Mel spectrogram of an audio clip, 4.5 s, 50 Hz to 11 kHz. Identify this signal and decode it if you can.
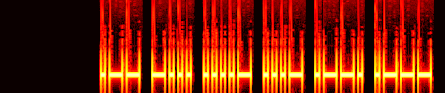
Morse code, heard as a keyed tone, about 28 wpm, 700 Hz. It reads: WB4VPJ
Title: USA Call Signs Repeated 2x 28wpm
